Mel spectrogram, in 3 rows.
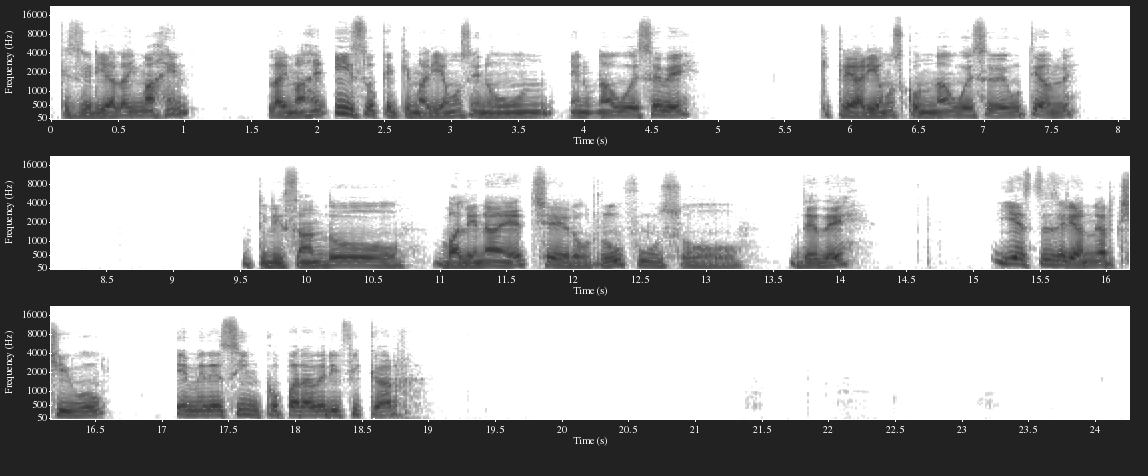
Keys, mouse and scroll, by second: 8.6-10.4 drag, 14.7 click, 19.3 right click, 21.9 click.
